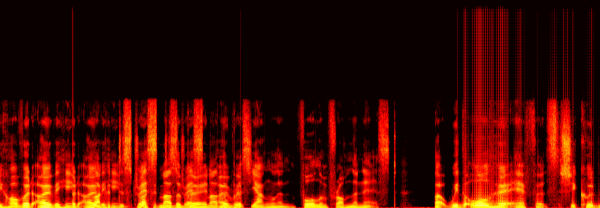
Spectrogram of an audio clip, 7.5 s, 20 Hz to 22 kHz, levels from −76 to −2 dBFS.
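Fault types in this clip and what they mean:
doubled audio track: 0.91 to 3.01 s, a dry full-band copy trails about half a second behind, roughly 5 dB down, likely captured twice by a slower path.
block size mismatch (padded): from 5.7 s, zero-filled gaps in each block, which fits 1024-sample reads, cause a 43.1 Hz buzz and slow the audio to 0.861 speed at near-normal pitch.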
